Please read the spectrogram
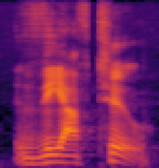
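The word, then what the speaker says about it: δι' αὐτοῦ: So the reason that it has that apostrophe and why it has lost an alpha is that it gets run together with the following word. So it's just pronounced διαυτού, meaning by him.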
